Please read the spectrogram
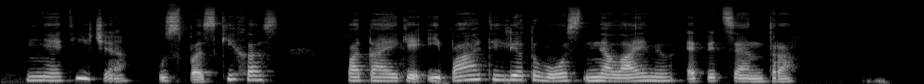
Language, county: Lithuanian, Panevėžys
